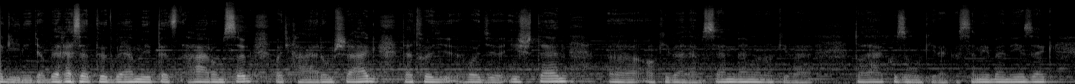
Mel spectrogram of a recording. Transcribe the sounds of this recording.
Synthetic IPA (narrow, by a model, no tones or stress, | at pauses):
ɛɡiniːɟɒbɛvɛzɛt̪øːd̪bɛɛmliːt̪ɛt̪haːɾo̞msøɡ | vɒchaːɾo̞mʃaːɡt̪aːt̪ho̞ɟho̞ɟiʃt̪ɛn | ɒ̰kivɛlːɛmsɛmbɛnvɒnɒkivɛl | t̪ɒlaːlko̞zomɒkinɛkɒsɛmeːbɛneːzɛk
